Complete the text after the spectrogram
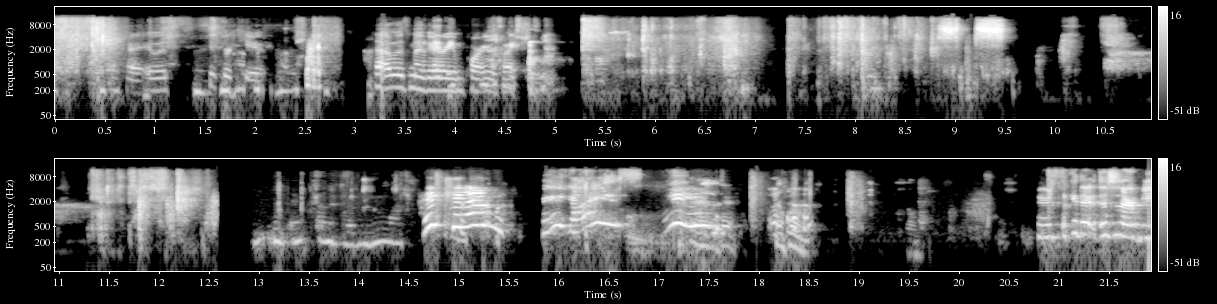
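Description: Several women talk with animation over an online call.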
